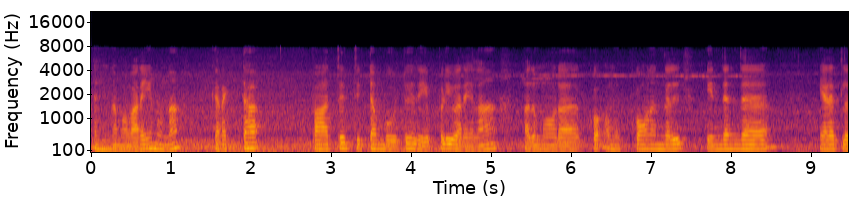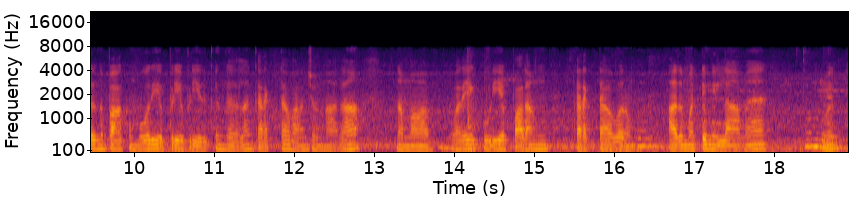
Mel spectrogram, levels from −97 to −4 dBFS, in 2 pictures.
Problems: constant background noise, background conversations at intervals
